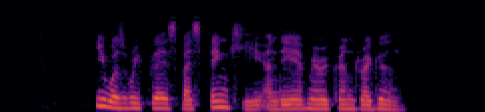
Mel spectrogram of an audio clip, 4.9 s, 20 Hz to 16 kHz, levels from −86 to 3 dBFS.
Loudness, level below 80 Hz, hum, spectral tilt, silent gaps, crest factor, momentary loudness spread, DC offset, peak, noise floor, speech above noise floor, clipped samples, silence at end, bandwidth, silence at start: -37 LUFS; -80 dBFS; none; -6.5 dB/octave; none; 16 dB; 7 LU; under 0.1%; -22 dBFS; -78 dBFS; 42 dB; under 0.1%; 0.8 s; 9.2 kHz; 0.95 s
